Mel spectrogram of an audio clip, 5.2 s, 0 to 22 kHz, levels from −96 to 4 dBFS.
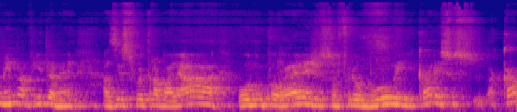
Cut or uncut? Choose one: uncut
